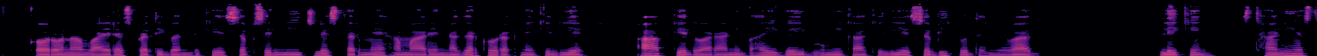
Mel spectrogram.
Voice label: hindi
